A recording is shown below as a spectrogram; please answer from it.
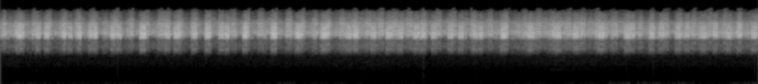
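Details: Cicadas in a pine forest in Greece during midsummer, producing a loud, sizzling, high-pitched drone that throbs in rapid regular beats, nothing else audible.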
